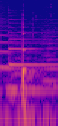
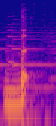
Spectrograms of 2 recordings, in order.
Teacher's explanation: Take for instance p, which is voiceless, and b, voiced.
